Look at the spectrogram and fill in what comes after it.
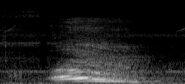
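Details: A female Royal Bengal tiger in Kaziranga National Park gives a single deep, moaning roar, rising then falling, calling for a mate.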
